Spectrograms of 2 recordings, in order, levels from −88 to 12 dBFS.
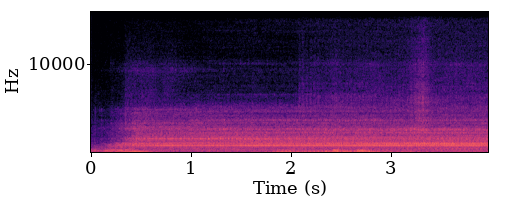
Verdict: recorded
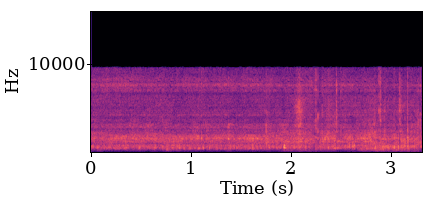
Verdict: remade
